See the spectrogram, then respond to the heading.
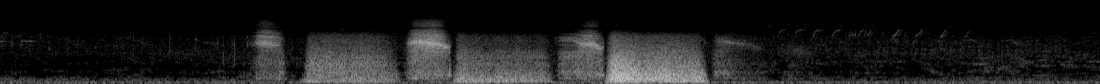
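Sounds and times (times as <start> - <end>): harsh bird calls: 2.0 - 9.6
rapid high bird chirping: 2.5 - 4.6.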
